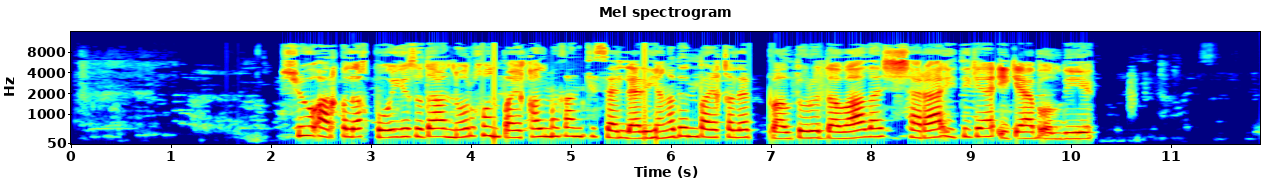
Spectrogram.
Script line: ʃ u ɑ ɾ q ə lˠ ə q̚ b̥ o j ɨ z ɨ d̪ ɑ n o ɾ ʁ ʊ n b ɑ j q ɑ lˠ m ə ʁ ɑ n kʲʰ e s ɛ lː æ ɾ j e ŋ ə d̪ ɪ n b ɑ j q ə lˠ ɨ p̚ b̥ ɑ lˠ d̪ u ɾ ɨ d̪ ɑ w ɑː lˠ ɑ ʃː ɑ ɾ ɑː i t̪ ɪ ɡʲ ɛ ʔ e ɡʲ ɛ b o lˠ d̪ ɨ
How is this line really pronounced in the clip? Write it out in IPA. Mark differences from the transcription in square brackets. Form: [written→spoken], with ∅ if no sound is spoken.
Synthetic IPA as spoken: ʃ u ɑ ɾ q ə lˠ ə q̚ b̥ o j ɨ z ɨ d̪ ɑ n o ɾ ʁ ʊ n b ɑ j q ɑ lˠ m ə ʁ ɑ n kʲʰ e s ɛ lː æ ɾ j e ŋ ə d̪ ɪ n b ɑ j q ə lˠ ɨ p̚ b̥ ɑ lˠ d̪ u ɾ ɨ d̪ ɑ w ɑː lˠ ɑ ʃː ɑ ɾ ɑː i t̪ ɪ ɡʲ ɛ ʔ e ɡʲ ɛ b o lˠ d̪ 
